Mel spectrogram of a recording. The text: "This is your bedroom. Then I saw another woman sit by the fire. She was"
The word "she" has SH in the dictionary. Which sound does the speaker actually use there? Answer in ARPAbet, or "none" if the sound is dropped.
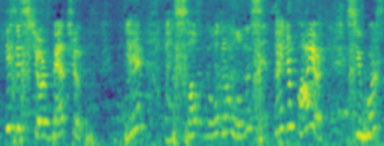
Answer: S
